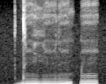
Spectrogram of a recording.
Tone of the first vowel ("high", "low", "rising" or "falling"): low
